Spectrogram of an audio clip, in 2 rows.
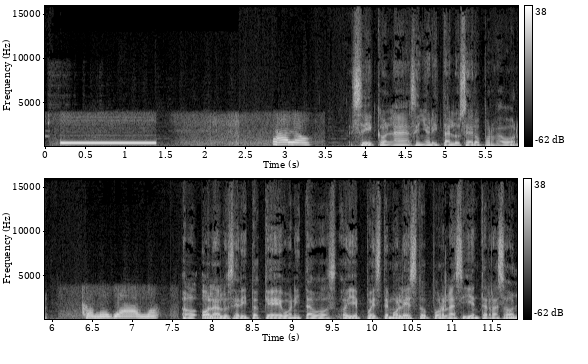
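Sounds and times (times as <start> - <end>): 
telephone ringback tone: 0.0 - 1.4
faint hiss on the phone line: 1.5 - 4.3, 5.7 - 6.6
speech: 2.8 - 11.8.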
